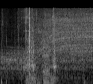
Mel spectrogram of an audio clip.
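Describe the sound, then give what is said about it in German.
Drilling: short motorized whirring bursts with a low hum, starting and stopping a few times, followed by a brief sharp tap. No one speaks. “Äh, ich, äh, bohrt da jemand?”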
